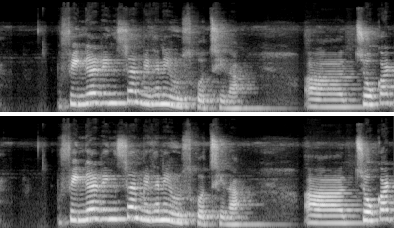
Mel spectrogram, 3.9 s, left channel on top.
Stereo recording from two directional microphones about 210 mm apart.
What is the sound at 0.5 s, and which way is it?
A woman's voice, 5° right (ahead or behind).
